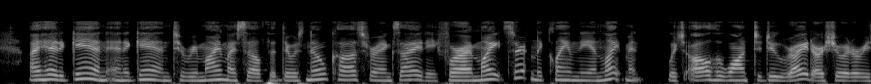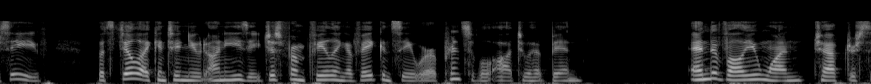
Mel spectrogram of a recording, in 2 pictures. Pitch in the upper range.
Yes: high, 195 Hz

